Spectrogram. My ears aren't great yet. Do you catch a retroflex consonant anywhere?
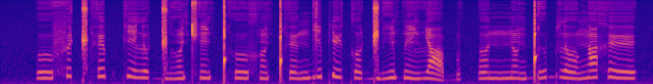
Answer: no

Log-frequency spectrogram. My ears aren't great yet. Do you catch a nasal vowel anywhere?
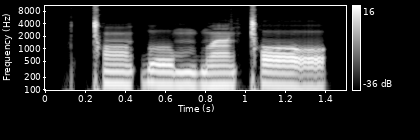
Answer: yes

